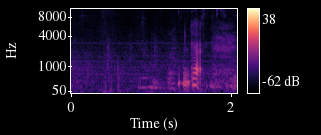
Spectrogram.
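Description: A quiet pause in a room, with faint audience sounds about a second in, then a woman saying "okay" near the end.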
